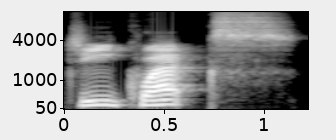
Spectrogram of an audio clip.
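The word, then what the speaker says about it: GQuuuuuuX: Uh Gquax, that is how you pronounce it.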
